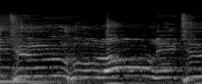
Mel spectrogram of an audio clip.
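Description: Live rock and roll band playing: one melody line holds long notes that slide up and down over quiet backing, with brief breaks between phrases.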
